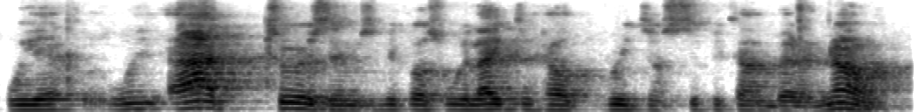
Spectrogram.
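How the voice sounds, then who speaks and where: A man with a medium-pitched, bright and forceful voice speaks at a moderate pace with fairly even intonation, searching for words as he goes. He is a documentary maker from Chile and southern Spain, a native Spanish speaker, giving informal conversational answers as an interview guest. The recording sounds roomy and echoey.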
